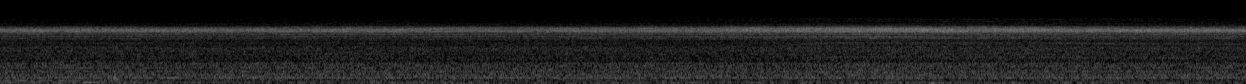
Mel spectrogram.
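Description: A steady high-pitched hiss runs unbroken, with a faint low hum beneath it.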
